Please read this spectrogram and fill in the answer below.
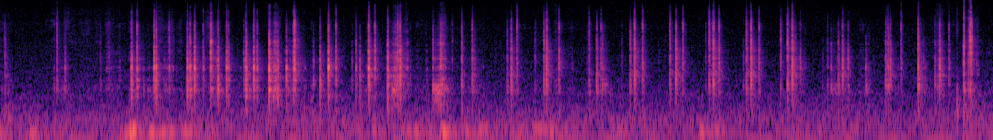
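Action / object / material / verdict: tap / heart-shaped cardboard gift box / cardboard / none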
